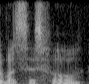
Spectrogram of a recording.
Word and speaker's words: What's This For: The emphasis, whether it's What's This For or What's This For, and I think in the album title, the word this is in capital letters. – It is that right? – Yeah. – So clearly directing us towards a particular pronunciation.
